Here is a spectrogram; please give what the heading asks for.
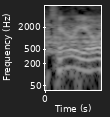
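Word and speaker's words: Theriot: Terrio, it's pronounced, but if you put a space in there, it is the Riot.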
